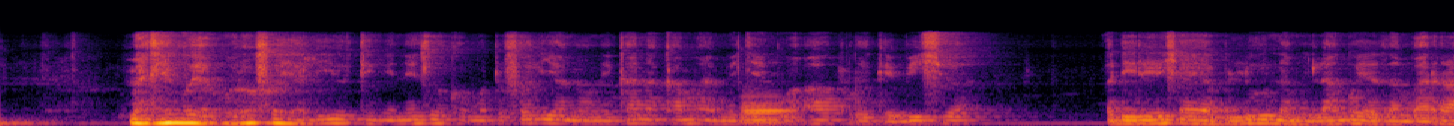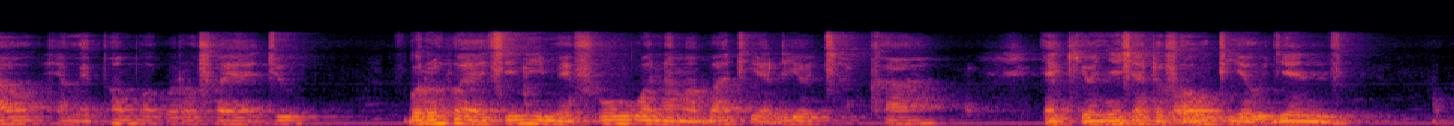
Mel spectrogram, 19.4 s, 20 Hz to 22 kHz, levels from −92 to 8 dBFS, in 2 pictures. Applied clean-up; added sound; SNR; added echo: neural separator model SepFormer DNS4.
